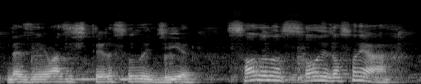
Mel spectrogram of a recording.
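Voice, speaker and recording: A man telling a story in a slow, half-sung rap delivery. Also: medium pitch, lively intonation. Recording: roomy, dull, guitar music behind.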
